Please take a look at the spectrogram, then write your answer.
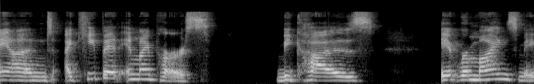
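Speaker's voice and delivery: very slow, halting, breaking, choked-up voice. Telling about a reader's letter kept in a purse, getting emotional. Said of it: "I'm getting emotional".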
